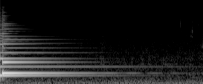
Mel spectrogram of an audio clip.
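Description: Ukulele strummed once on a high-voiced A-flat chord, which rings out and fades away over about a second and a half.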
